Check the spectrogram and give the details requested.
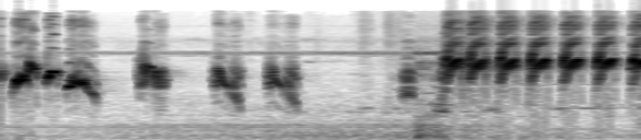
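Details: Red-whiskered bulbul in morning competition song meant to rouse other birds: a few short, slurred warbles, then a brisk, evenly repeated series of sharp high chirps to the end.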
